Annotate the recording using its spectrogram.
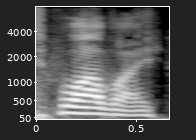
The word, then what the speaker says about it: Huawei: Well, actually, on the spying theme, how do you pronounce this? You know, Huawei. – Huawei. You could say Huawei. – Huawei. – Yeah, Huawei. I mean, there is a lot of problems, but I believe it's Huawei.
